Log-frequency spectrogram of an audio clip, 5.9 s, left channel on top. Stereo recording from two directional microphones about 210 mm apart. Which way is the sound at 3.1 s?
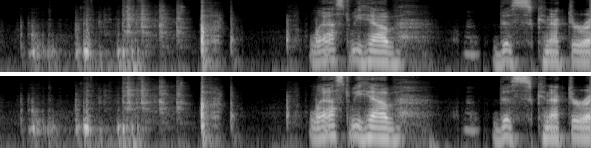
45° right (ahead or behind).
